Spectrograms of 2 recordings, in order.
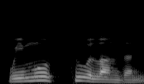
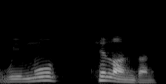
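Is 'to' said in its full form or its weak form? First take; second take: full form; weak form. First: The word 'to' is said in its full, strong form. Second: The word 'to' is said in its weak form with a schwa. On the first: The speaker calls it wrong. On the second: The speaker calls it right.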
